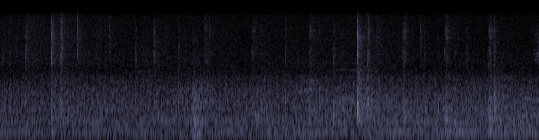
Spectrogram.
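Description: Keys on a computer keyboard tapped in a sparse, irregular run of light clicks, fairly faint and close, with no voices over them.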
